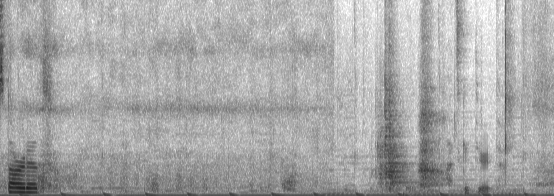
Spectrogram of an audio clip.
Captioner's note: blowtorch whirring; upbeat music continues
